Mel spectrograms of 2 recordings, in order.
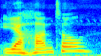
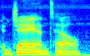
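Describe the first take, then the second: First: The name begins with a Y sound. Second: The name begins with a J sound. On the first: "Are we going Nordic?" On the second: "or is it J?"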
